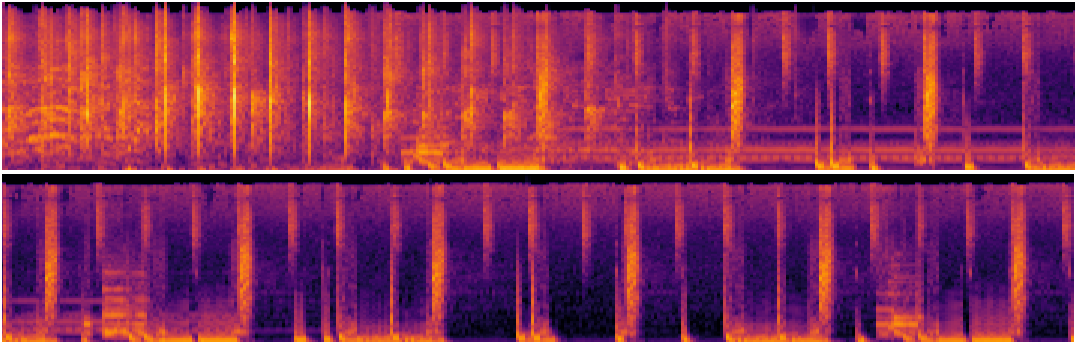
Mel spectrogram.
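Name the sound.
applause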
